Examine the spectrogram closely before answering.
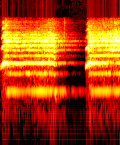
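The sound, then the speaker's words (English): Factory steam whistles atop smokestacks in Detroit's motor industry sound for the shift change: two long, shrill, steady blasts separated by a brief fading gap. “The whistles atop the gaunt, dark smokestacks shriek out their call to change shifts.”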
